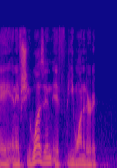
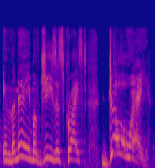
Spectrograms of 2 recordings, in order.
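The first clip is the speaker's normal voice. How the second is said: retold shout; 11 semitones higher than usual. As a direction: shout the creature away with a rifle in hand. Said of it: "says something to the effect of".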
